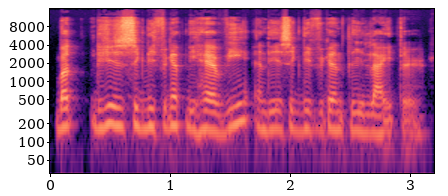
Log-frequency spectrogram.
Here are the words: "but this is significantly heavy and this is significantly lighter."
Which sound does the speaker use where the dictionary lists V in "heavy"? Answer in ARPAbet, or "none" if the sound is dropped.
V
